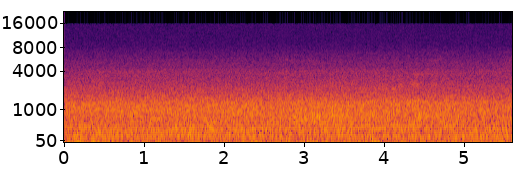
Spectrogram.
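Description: Steady outdoor traffic background noise: an even, unbroken hum and rush.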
